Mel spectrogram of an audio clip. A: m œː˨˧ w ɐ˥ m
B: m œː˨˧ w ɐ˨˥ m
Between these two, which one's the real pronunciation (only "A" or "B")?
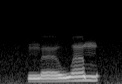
A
